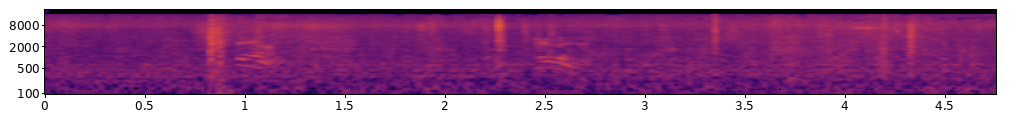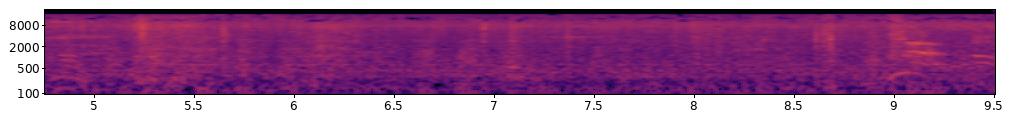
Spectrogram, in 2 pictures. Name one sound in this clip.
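Blows land with dull thuds.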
